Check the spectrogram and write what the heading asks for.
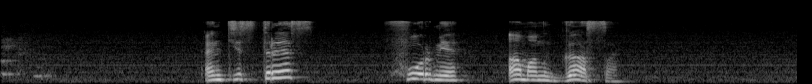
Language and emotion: Russian, neutral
